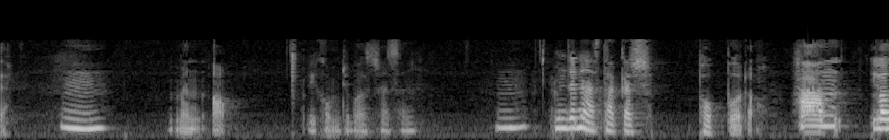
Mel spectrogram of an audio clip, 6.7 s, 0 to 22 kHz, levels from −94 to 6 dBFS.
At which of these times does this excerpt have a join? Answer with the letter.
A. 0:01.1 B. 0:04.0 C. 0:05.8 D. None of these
C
